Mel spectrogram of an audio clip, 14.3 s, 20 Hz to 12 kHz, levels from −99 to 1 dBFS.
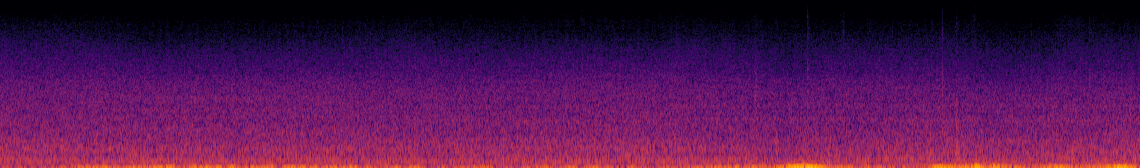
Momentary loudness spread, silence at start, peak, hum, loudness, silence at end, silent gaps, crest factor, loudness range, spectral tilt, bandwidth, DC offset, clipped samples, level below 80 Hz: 7 LU; 0 s; -14 dBFS; none; -46 LUFS; 0 s; none; 18 dB; 4 LU; -7 dB/octave; 4.5 kHz; under 0.1%; under 0.1%; -38 dBFS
